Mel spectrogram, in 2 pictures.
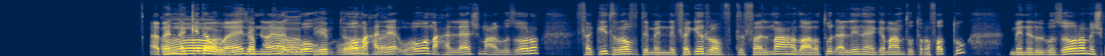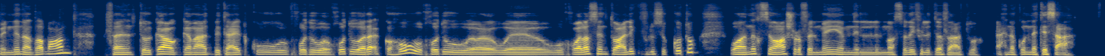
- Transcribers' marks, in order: tapping
- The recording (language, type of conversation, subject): Arabic, podcast, احكي لنا عن مرة خدت فيها مخاطرة؟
